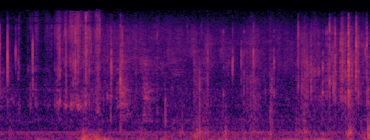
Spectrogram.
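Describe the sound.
Biting into and chewing crunchy food: many faint, crisp crunches and crackles scattered in an uneven rhythm, with no talk.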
